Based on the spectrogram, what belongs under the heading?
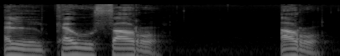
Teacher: The ra in al-kawthar has to be pronounced with thickness, with tafkhim, because it becomes sakin when we do waqf on it, and if it's preceded by a letter with a fatha, like in this verse, you have to recite it with tafkhim.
